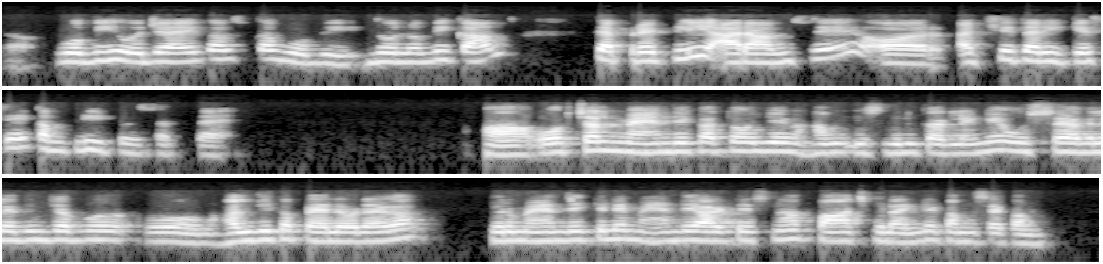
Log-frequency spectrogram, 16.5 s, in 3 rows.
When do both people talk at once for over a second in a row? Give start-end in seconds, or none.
none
